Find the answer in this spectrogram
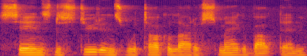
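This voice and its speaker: A man with a non-native accent, medium pitch and fairly even intonation. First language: not English. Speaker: vlogger. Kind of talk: casual vlog monologue. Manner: halting, many fillers.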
